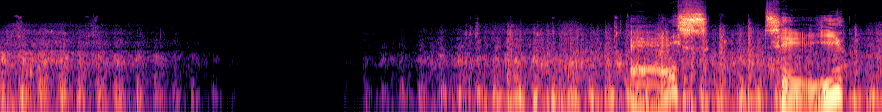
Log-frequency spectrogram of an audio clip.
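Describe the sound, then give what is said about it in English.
A train rumbles steadily, cuts out briefly into silence, then returns louder with rising and falling squeals or voices over the continuous clatter. “She's next to my train again.”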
